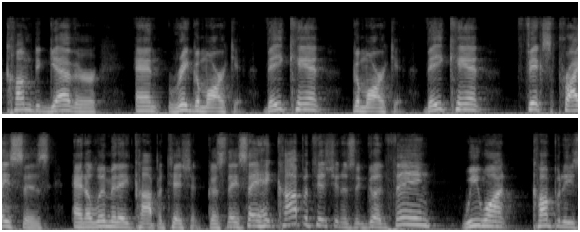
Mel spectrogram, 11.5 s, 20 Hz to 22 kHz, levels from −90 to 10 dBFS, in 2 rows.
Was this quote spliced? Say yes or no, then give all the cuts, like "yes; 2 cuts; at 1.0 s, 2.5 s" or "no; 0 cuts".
yes; 1 cut; at 3.5 s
